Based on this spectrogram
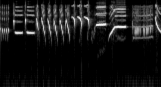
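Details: Singing canary: short steady whistled notes, a rapid series of high falling slurs, then rising whistles and a buzzy trill, all delivered fast and loud.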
